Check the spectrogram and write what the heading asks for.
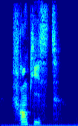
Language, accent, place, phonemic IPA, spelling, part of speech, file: French, France, Lyon, /fʁɑ̃.kist/, franquiste, adjective, LL-Q150 (fra)-franquiste.wav
- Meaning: Francoist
